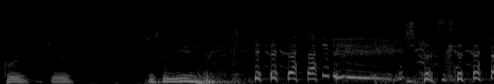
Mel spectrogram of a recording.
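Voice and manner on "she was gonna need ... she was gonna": high giggling laugh breaking up the words; words squeezed out between bursts of high laughter. Real, not acted. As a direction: giggle through it, can't get the line out. Laughing mid-retelling, loses it.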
